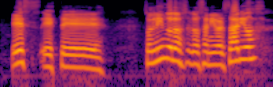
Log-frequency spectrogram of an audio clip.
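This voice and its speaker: Very slowly, a man talks in a high pitch with lively intonation. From Argentina, Mendoza. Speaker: pastor. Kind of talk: sermon. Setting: church.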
